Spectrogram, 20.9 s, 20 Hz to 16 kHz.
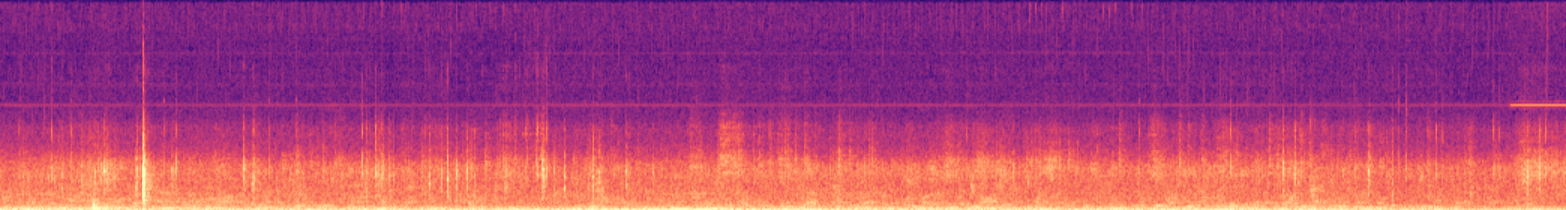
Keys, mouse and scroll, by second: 0.3-0.9 click, 1.0 alt+middle click, 3.3 alt+x, 3.6 middle click, 4.0-4.9 alt+middle click, 5.1 ctrl+z, 6.1 ctrl+z, 6.6 2, 7.0 click, 8.4 1, 9.6-13.1 click, 12.7-14.0 typing, 15.2-16.5 middle click, 17.1 alt+z, 17.4-18.3 alt+click, 18.7 right click, 19.2 click, 20.4 alt+z, 20.6-20.8 alt+click.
